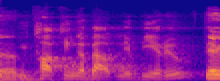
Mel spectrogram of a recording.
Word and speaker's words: Nibiru: Um, also I'm probably not going to pronounce it right, but um, Nebu, Nebulu, it's a you're talking about Nibiru.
